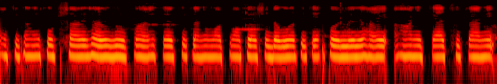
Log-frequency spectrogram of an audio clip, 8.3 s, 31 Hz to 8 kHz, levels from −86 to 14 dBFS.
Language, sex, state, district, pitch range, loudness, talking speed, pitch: Marathi, female, Maharashtra, Chandrapur, 190-200 Hz, -32 LUFS, 130 wpm, 190 Hz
